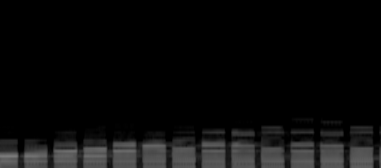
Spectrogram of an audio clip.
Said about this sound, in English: Here's your synth solo. Listen to the, like, getting the synth to make these different noises. Maybe there is a keyboard on it.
